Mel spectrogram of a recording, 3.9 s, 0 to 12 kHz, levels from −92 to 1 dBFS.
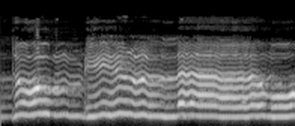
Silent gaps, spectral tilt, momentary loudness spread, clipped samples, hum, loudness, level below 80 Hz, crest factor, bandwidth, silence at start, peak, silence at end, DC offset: none; -4 dB/octave; 9 LU; under 0.1%; none; -20 LUFS; -88 dBFS; 16 dB; 7.6 kHz; 0 s; -4 dBFS; 0 s; under 0.1%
